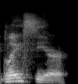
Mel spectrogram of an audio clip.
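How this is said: It is said with a British accent.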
